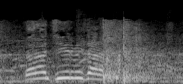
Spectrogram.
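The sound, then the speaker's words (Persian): A raised, shouting voice is followed by a couple of sharp, cracking gunshots echoing in a noisy outdoor street during a protest in Iran, with crowd commotion underneath. “دارن تیر میزنن.”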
